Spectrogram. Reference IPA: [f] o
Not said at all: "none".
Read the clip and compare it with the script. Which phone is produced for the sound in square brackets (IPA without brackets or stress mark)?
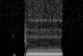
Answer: p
